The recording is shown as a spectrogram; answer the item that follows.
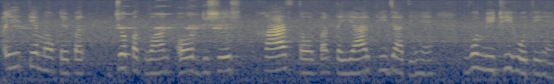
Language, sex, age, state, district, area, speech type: Urdu, female, 18-30, Delhi, South Delhi, urban, spontaneous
